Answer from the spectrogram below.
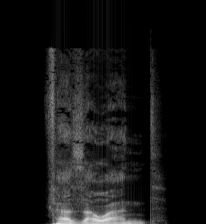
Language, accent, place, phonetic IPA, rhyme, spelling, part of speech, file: German, Germany, Berlin, [fɛɐ̯ˈzaʊ̯ɐnt], -aʊ̯ɐnt, versauernd, verb, De-versauernd.ogg
- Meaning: present participle of versauern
